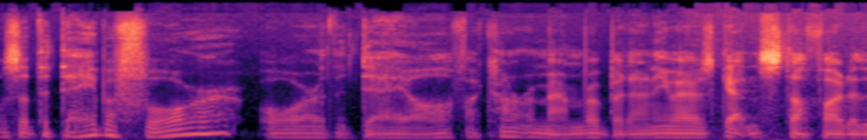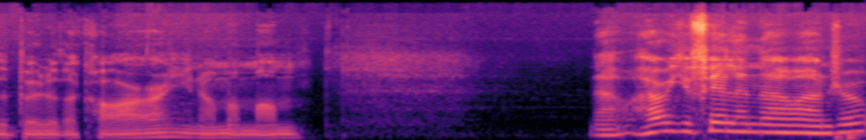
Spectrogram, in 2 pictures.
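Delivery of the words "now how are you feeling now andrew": put-on Irish Galway accent, higher and louder. Retelling his mum's words before a race: imitating his mum's Galway accent. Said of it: "This is my best Galway accent".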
